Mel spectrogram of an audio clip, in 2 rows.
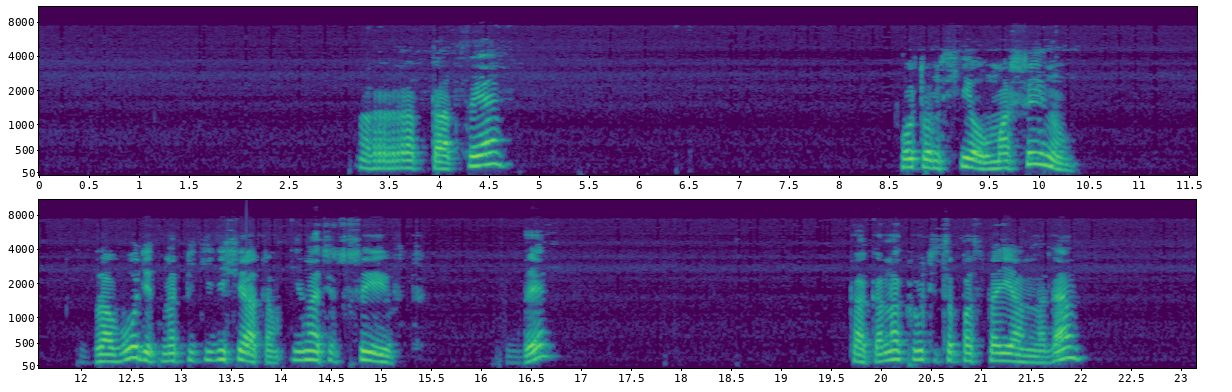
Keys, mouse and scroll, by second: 6.6 click, 10.2 click, 12.0 click, 13.7-14.2 drag, 18.7-23.1 drag.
